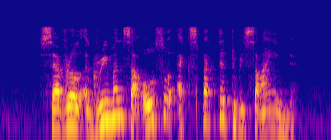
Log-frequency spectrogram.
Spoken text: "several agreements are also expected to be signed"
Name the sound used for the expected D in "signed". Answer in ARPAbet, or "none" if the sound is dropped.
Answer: D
